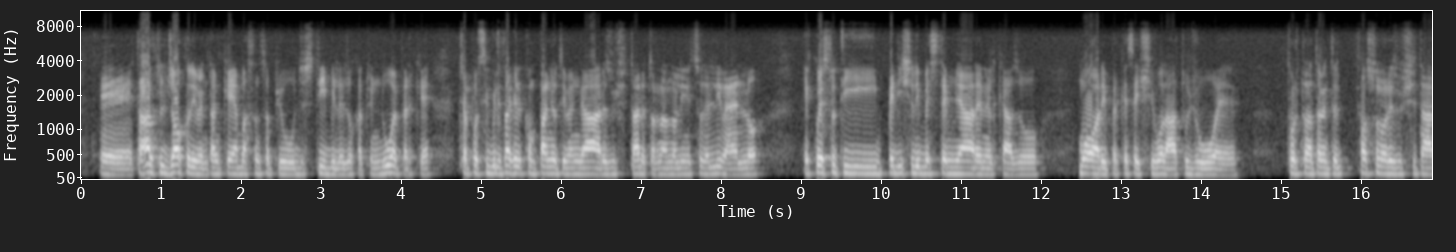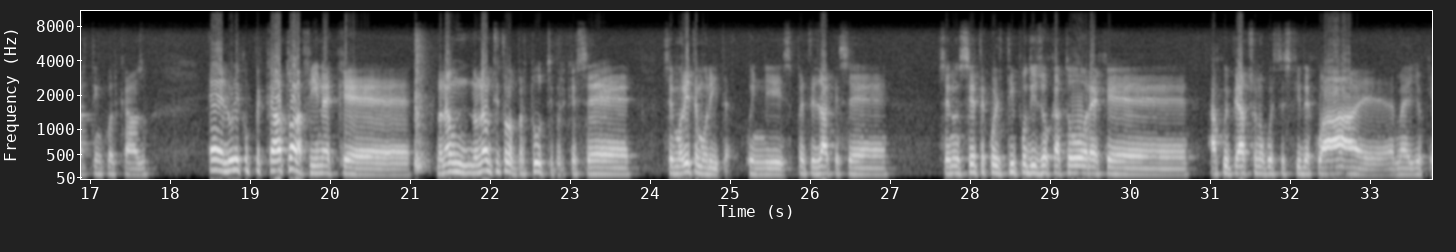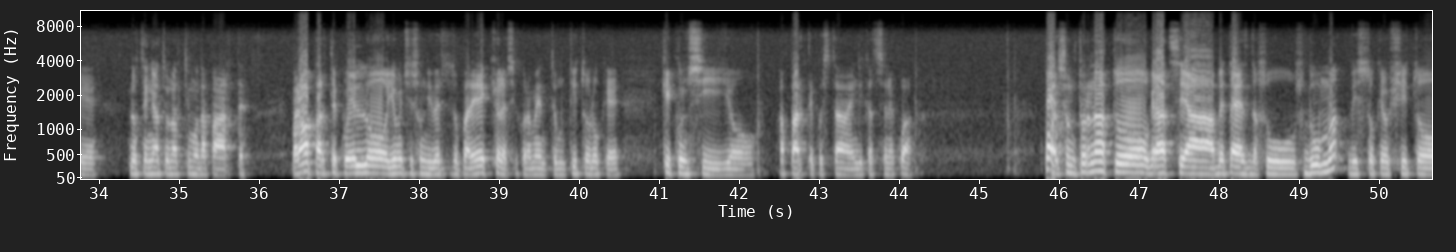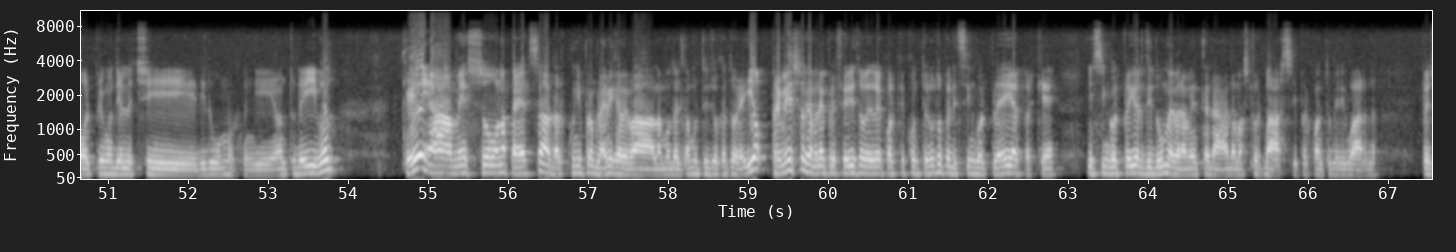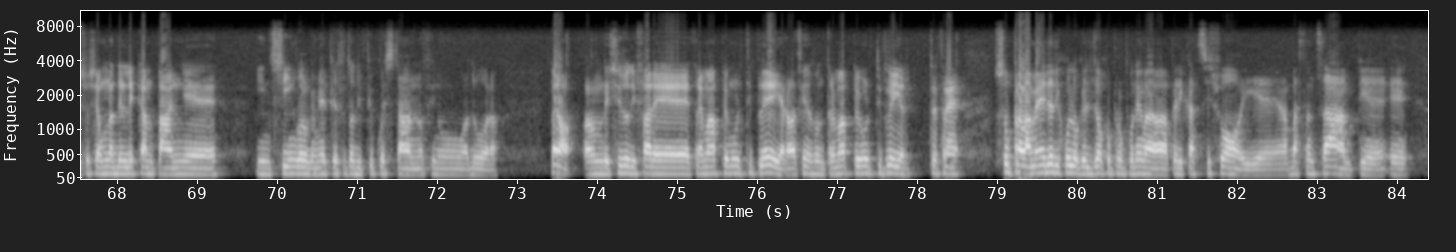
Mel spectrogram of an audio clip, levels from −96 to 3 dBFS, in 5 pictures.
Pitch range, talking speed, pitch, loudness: 120-140 Hz, 165 wpm, 130 Hz, -16 LUFS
